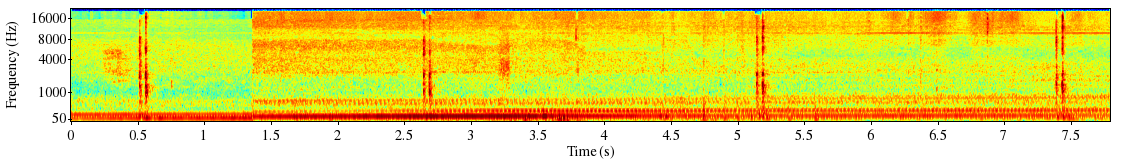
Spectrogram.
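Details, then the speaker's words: Planar 2 kW diesel heater, unused over 2 years in storage, cold start: sharp single fuel pump ticks about every two seconds over steady fan hum, priming with no diesel in the system yet, before the burner lights. "You can hear the fuel pump there, it's obviously priming, there's no diesel in the system."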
